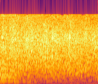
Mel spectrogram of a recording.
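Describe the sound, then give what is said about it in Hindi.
Steady applause from a crowd on the day of Dussehra, many hands clapping continuously at an even loudness for the whole stretch, a dense crackling wash with no voices standing out. “कैसे खुश हो, ताली बजाओ ना।”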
